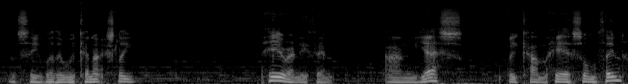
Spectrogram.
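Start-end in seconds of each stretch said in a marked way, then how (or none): none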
